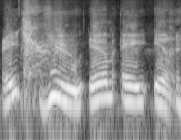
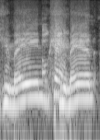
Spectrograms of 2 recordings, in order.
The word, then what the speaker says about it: Human: H U M A N. Human. I get called Humane. Human, not Chinese.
